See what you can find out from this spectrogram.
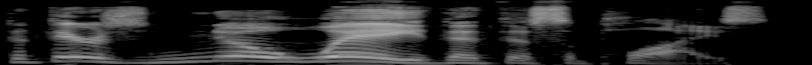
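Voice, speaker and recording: Guy hosting a call-in show, kinda high voice, keeps saying dude, dry close sound. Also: sing-song, normal speed, creaky, fairly bright tone, no echo. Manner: casual, repeats himself, calls people "dude". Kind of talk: live call-in advice show.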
